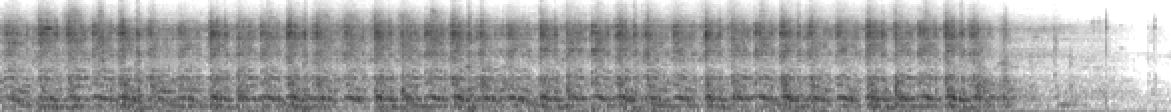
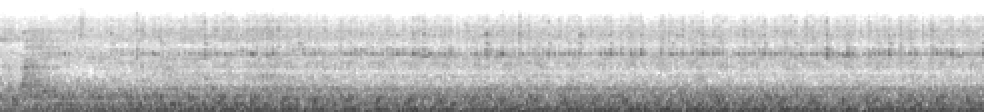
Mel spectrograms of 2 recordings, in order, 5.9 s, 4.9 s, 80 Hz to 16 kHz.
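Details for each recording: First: Ford D Series petrol fire truck started for the first time in 16 years, with upper cylinder lubricant added. It catches with uneven stumbling bursts, misfires, then dies after about five seconds; owner suspects a stuck valve, possibly flooding or lost spark. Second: Ford D Series petrol six-cylinder fire truck started after sitting for years: smooth, steady, deep even idle on all six, no ticking, no smoke or exhaust leaks; lifter noise had gone away.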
